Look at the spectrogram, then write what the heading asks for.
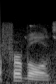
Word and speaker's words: Firbolgs: gly i said it wrong all the uh furbolgs on the neighboring cliffs nod and murmur to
